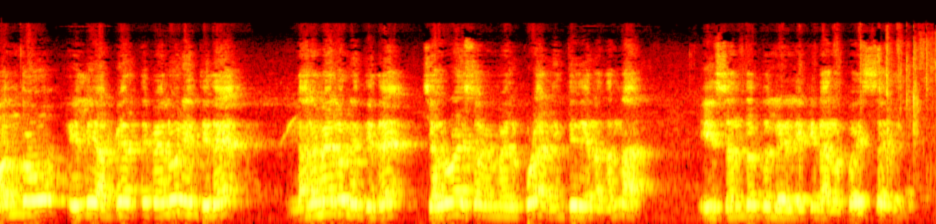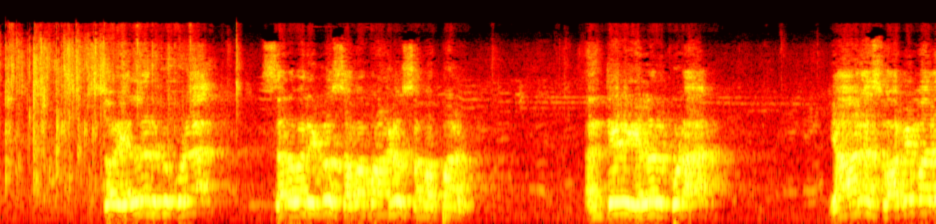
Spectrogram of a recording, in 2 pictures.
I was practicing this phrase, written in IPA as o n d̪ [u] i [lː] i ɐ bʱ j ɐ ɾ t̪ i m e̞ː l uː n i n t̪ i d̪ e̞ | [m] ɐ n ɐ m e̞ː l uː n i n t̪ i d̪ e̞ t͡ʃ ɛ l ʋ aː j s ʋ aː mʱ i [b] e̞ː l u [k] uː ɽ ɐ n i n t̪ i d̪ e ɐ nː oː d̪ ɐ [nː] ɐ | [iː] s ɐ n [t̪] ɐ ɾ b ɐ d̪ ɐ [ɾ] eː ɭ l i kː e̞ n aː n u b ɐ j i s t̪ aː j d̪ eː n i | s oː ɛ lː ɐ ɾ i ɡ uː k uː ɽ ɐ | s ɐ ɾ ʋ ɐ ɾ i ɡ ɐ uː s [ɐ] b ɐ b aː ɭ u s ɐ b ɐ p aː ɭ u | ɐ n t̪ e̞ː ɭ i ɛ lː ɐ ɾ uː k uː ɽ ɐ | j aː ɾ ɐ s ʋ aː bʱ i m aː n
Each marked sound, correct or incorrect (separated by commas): correct, correct, incorrect, incorrect, correct, correct, correct, incorrect, incorrect, correct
